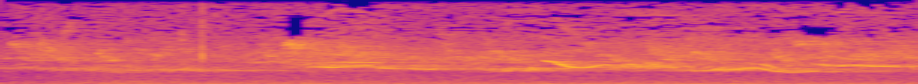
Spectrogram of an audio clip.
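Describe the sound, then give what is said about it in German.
Birds chirp and twitter in short, warbling phrases over a steady low background hum in Mexico City, clear with no voices present. “Stille und Vogelgezwitscher sind in der Stadt der sozialen Ungleichheit normalerweise ein Privileg für einige wenige, zumeist Reiche.”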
